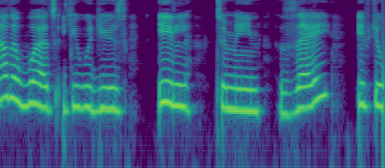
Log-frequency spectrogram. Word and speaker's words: ils: S because the singular ill and the plural ill are pronounced exactly the same so ill with an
